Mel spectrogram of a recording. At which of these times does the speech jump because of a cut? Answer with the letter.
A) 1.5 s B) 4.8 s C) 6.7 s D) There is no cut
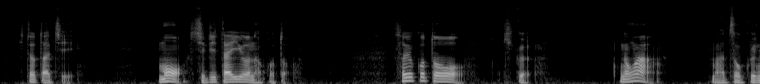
D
